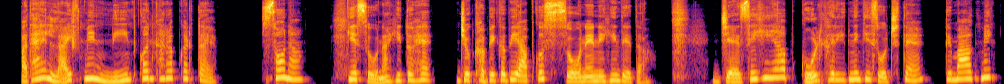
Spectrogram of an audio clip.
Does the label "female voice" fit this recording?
Yes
